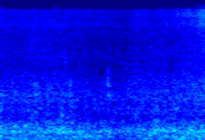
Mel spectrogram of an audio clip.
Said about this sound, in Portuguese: Apontei para ela, tentando avisá-lo mas ele não ouviu. O maldito ruído do mar.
